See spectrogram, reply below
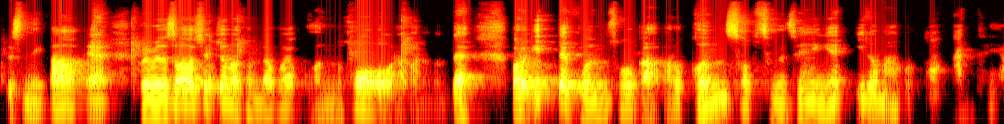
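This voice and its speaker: A man's voice: on the low side, vocal fry, a little mellow, reverberant. A man teaching a literature class in a lecture style, asking rhetorical questions and answering them himself.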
